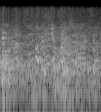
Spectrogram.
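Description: Crowd chatter: many voices talking over one another in a room, with no music playing.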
